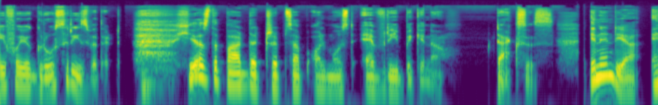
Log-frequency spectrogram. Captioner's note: sighs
